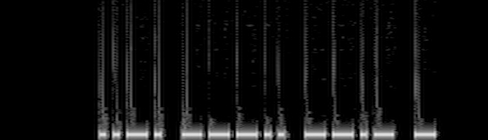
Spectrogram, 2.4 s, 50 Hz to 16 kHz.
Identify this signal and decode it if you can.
Morse code, heard as a keyed tone, about 36 wpm, 700 Hz. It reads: F8QT
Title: DXCC-100 Call Signs - 4 Characters - Repeated 3x - 35wpm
